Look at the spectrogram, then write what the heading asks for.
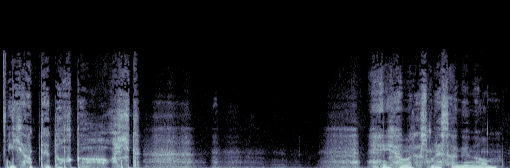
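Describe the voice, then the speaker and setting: An actor playing a tormented, obsessed killer in a radio drama, confessing slowly in a breathy, haunted whisper. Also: male voice, fairly high pitch, a bit bright. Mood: wounded devotion. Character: tormented, obsessed psychopathic killer pleading with a lost beloved. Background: music.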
